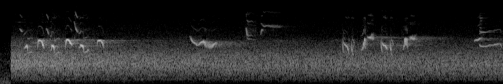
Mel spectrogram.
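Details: Northern mockingbird, a mimic of other species common in parts of the United States, sings short clusters of bright, varied, melodic chirps and slurred notes, broken by brief pauses, over a steady background hiss.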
